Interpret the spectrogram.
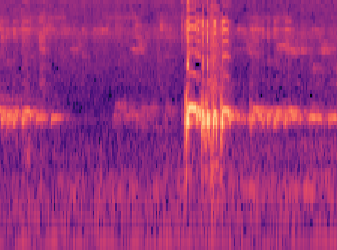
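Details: Local zebra dove song, played to get sluggish doves singing: a faint purring trill fades out, then after a pause a loud burst of rapid knocking coos gives way to a sustained soft trill.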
